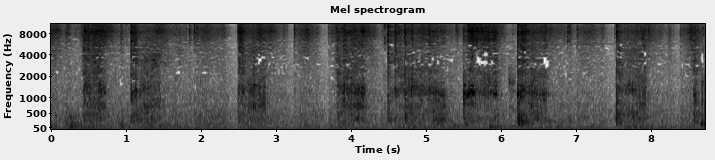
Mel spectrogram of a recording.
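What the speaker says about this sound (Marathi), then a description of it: "अशा प्रकारे मिक्स करून घेऊया सगळी साखर आपण." A spoon stirs sugar into sheera, an Indian semolina sweet cooked halwai style in a pan, with steady scraping strokes and clinks against the metal, repeated in an even rhythm, close and clear, with no talk.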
